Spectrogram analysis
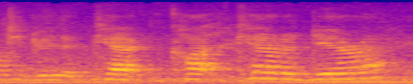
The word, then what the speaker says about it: curandera: did you ever learn how to do the curandera?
